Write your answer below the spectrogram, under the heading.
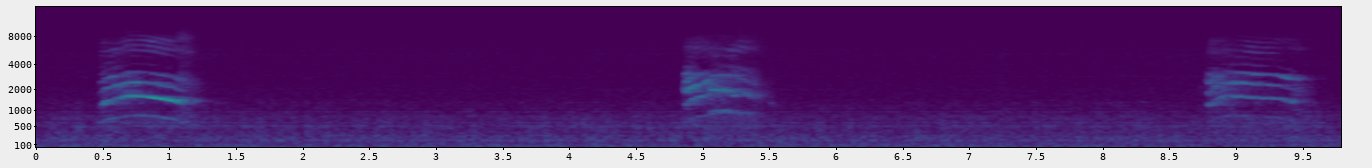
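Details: A cream Exotic Shorthair kitten named Chatoran, born 15 April 2019, calls out indoors in the early morning, longing to see its sleeping owner in a separate bedroom. Three plaintive meows come about four seconds apart over a quiet room.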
